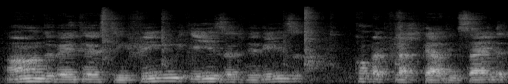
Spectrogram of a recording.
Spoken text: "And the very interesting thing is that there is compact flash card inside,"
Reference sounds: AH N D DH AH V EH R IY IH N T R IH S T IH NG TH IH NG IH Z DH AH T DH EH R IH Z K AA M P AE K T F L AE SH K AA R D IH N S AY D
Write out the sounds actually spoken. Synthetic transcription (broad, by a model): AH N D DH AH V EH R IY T IH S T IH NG F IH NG IH Z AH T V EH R IH Z K AA M P AE K T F L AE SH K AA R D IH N S AY D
